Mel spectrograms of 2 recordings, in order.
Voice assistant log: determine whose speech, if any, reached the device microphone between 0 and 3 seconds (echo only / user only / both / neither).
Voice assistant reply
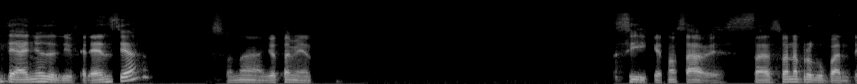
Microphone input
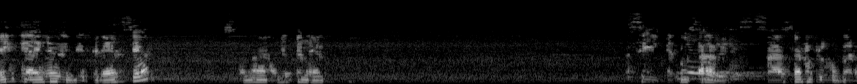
echo only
